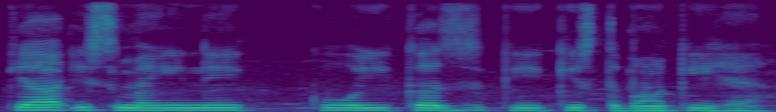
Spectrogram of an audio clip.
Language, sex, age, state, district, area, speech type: Urdu, female, 45-60, Bihar, Khagaria, rural, read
